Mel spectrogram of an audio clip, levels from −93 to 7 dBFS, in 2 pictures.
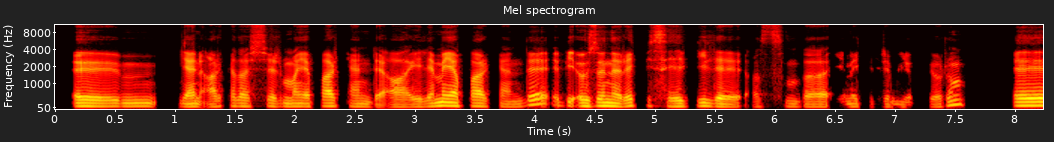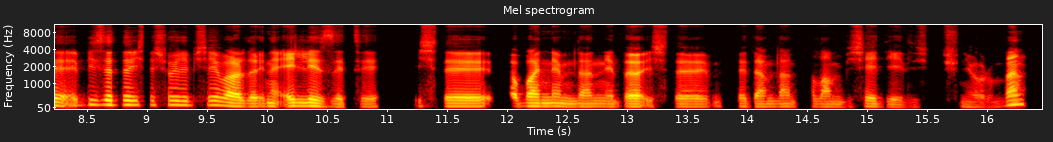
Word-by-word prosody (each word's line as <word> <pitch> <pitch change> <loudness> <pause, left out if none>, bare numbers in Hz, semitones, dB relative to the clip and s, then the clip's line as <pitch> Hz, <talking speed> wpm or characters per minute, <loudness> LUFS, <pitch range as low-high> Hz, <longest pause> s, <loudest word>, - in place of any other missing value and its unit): emm, 120 0 +1 0.2
yani, 110 0 +2
arkadaşlarıma 115 +1 -4
yaparken 110 -2 -2
de - - -4
aileme 100 +8 0
yaparken 120 -6 0
de, 185 +3 +1
e, - - -9
bir - - -2
özenerek, 125 0 +2
bir 125 - -15
sevgiyle 110 -3 -2
aslında 100 0 -7
yemeklerimi 100 -1 -13
yapıyorum. 130 - -7 0.4
Eee, 140 -1 +4
bizde 175 -1 +2
de, 175 -1 +4
işte, 165 0 -8
şöyle 165 -1 -2
bir - - -18
şey 165 -1 -1
vardır 120 -5 +6
yine, 120 +2 0
el 125 +2 +4
lezzeti, 105 -3 +1 0.3
işte, 115 0 +2 0.2
babaannemden 115 -2 +2
ya 105 -1 -5
da, 105 0 +7
işte, 105 -1 -4 0.2
dedemden, 110 0 -5
falan, 100 -2 -7
bir 95 - -21
şey 105 +1 -4
diye 95 -3 -9
düş 90 +1 -22
düşünüyorum 90 0 -15
ben. 185 +3 +5
115 Hz, 145 wpm, -26 LUFS, 105-125 Hz, 0.4 s, da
